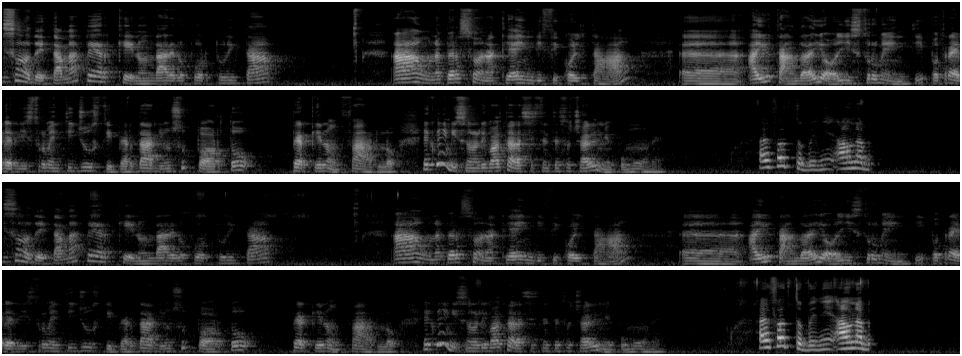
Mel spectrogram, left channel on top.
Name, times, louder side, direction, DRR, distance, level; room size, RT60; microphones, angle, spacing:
voice 1, 0.0-2.9 3.6-12.1 12.5-16.2, left 5 dB, 50° left, 0.6 m, -35 dB
voice 2, 17.1-18.3, right 7 dB, 85° right, 0.5 m, -27 dB
5.5 x 2.0 x 4.3 m
head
